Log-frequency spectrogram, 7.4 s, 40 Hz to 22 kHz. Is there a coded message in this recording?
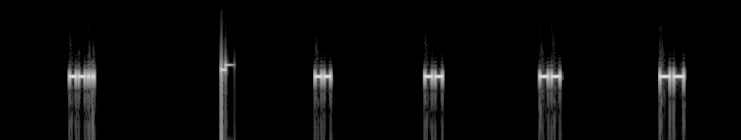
Yes: Morse code from 0.7 to 6.8 s, heard as a keyed tone, about 48 wpm, spaced as for 9 wpm, 700 Hz. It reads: Z MMMM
